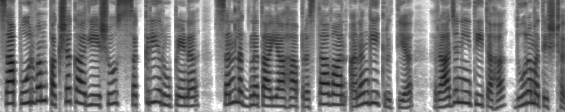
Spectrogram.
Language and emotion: Sanskrit, neutral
